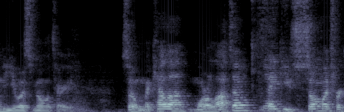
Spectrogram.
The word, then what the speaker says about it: Morellato: So Michela Morellato, Thank you so much for coming on the podcast.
